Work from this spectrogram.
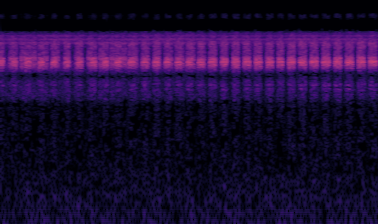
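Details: Cicada song in summer, Provence in the south of France: loud shrill buzzing beaten into quick pulses near three per second, continuous and bright.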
